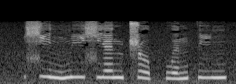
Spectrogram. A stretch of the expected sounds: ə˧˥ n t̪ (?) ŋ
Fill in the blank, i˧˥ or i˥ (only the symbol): i˥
